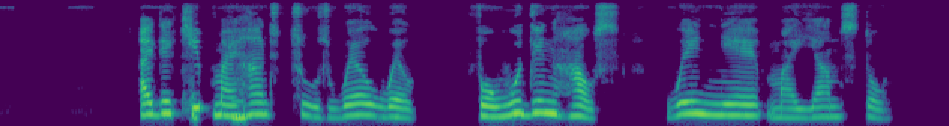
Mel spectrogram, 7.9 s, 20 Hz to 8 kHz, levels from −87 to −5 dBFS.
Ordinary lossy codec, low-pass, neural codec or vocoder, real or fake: none; 7.2 kHz; none; real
